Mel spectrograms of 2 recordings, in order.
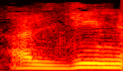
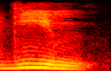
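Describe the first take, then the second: First: It begins with a soft j sound. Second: It begins with a hard g sound. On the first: The speaker calls it right. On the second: The speaker calls it wrong.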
